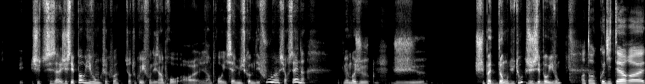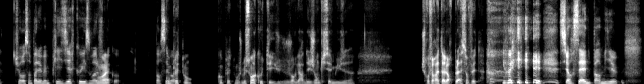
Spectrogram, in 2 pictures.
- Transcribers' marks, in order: tapping; other background noise; laughing while speaking: "Oui"; chuckle
- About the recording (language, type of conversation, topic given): French, podcast, Quelle chanson écoutes-tu en boucle en ce moment ?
